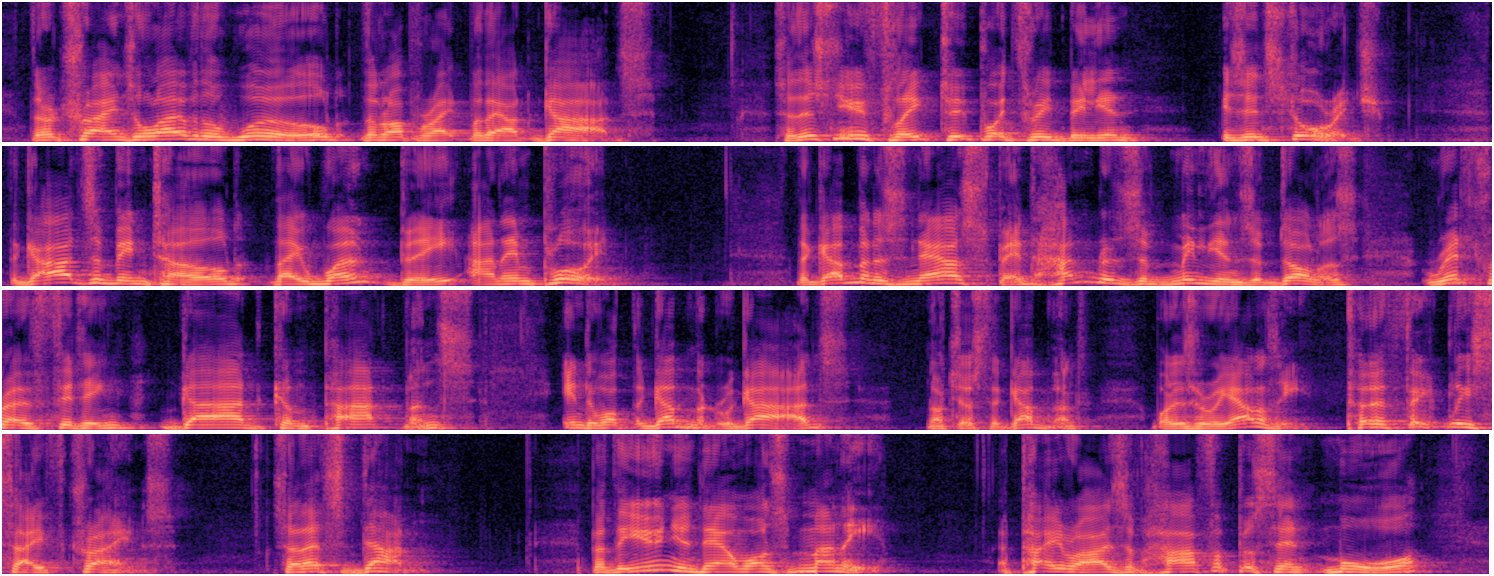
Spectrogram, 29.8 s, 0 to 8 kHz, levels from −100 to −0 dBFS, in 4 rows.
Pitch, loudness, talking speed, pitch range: 155 Hz, -22 LUFS, 150 wpm, 140-175 Hz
